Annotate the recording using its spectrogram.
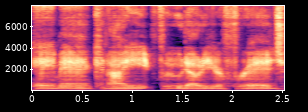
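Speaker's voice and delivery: weird, high, slow, creaky, rough-edged creature voice. Describing weird beings who show up uninvited: impersonating a weird shadow being. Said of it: "that's a great impersonation".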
